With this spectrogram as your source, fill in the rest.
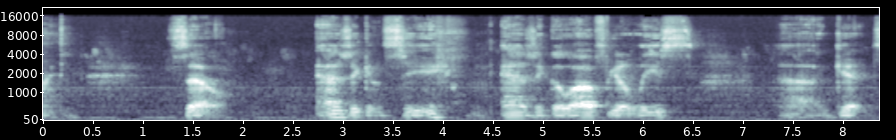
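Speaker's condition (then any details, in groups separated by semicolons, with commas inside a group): Cerebral palsy; breathing fine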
